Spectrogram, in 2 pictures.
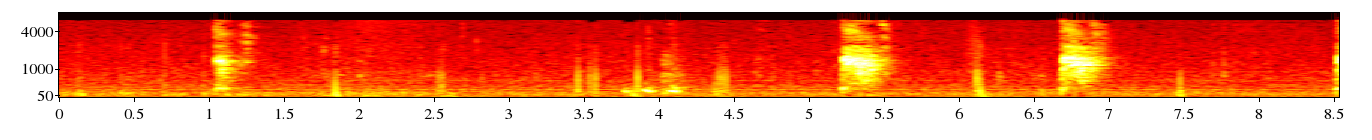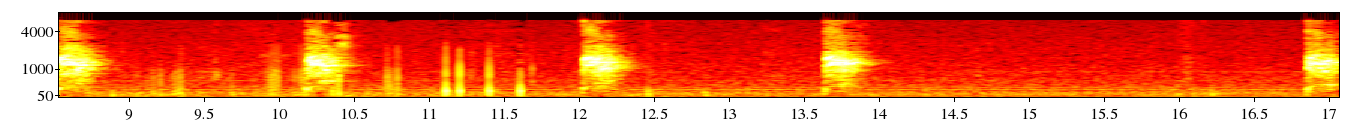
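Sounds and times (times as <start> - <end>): small dog barking: 1.0 - 1.4, 5.2 - 5.6, 6.7 - 7.1, 8.5 - 8.9, 10.2 - 10.6, 12.0 - 12.4, 13.6 - 14.1.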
